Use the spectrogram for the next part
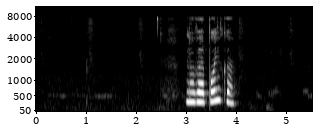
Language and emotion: Russian, neutral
